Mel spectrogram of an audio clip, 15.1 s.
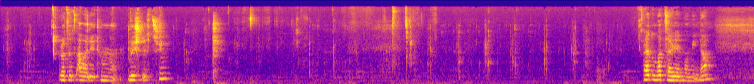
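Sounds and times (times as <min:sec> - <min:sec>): wet chewing mouth clicks: 0:03.5 - 0:06.9, 0:07.7 - 0:12.2.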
